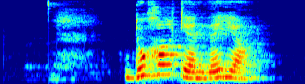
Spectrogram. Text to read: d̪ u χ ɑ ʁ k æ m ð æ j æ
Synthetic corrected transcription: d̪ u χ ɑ ʁ k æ n ð æ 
